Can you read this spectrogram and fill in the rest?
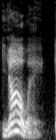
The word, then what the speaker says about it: Yahweh: In Hebrew, God's name is pronounced Yahweh, and out of reverence for God's holy name, the word Lord was often spoken in its place.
